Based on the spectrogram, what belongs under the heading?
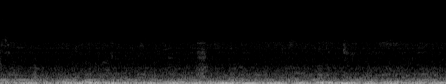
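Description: Steady low rumble of a moving passenger train heard from inside the carriage, with a faint steady hum under it.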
